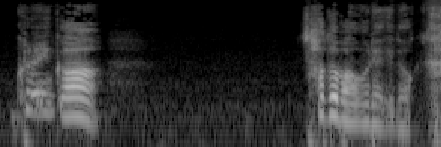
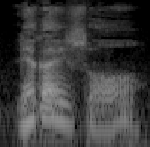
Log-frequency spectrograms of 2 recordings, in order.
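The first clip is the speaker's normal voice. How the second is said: ordinary delivery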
